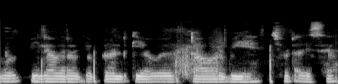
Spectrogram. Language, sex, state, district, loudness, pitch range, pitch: Hindi, male, Bihar, Araria, -14 LUFS, 125-135 Hz, 130 Hz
